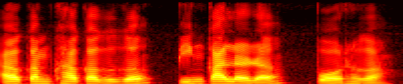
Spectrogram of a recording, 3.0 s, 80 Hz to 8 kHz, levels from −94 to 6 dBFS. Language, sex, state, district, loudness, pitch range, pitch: Wancho, female, Arunachal Pradesh, Longding, -19 LUFS, 165-185 Hz, 180 Hz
